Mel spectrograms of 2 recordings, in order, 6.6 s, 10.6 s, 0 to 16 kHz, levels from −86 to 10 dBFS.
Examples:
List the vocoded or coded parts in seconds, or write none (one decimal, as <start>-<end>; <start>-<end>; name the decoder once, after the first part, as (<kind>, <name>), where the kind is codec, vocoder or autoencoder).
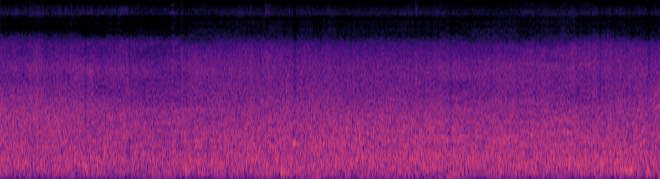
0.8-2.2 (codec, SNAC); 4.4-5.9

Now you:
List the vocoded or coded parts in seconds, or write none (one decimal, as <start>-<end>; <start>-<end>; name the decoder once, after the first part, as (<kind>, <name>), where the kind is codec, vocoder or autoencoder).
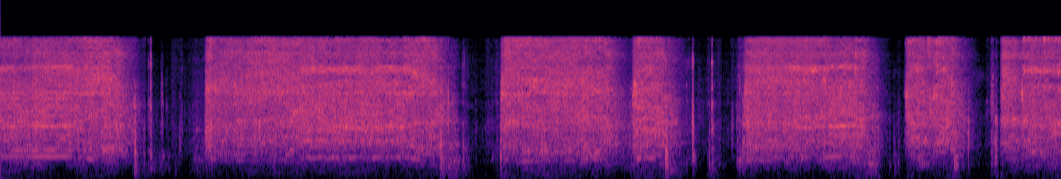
0.0-10.6 (codec, SNAC)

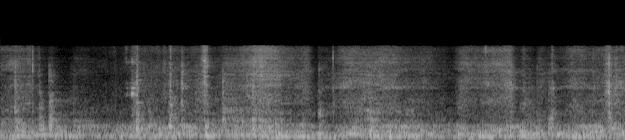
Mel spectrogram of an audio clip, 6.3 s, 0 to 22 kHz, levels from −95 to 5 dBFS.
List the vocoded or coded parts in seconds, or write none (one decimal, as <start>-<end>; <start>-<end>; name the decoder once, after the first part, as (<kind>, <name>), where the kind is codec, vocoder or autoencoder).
0.0-0.9 (codec, SNAC); 1.8-6.3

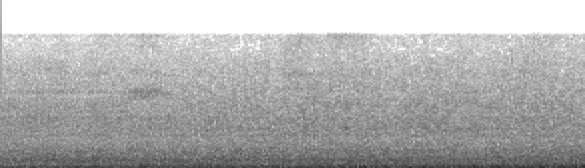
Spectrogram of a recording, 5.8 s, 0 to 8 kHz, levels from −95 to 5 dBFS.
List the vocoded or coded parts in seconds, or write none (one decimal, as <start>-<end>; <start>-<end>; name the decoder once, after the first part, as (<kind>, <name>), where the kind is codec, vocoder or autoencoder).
0.0-1.9 (codec, SNAC); 4.5-4.9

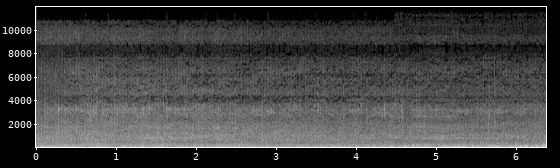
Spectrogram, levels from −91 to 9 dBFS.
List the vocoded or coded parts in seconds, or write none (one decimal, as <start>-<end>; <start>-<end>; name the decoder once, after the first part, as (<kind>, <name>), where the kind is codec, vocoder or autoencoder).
0.0-6.4 (codec, SNAC)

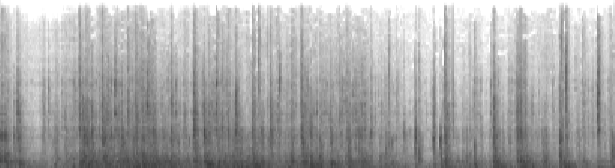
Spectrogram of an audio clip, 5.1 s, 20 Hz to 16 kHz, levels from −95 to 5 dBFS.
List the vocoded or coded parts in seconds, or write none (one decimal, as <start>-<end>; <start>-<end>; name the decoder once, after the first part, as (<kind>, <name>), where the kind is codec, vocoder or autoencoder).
0.0-0.7 (codec, SNAC)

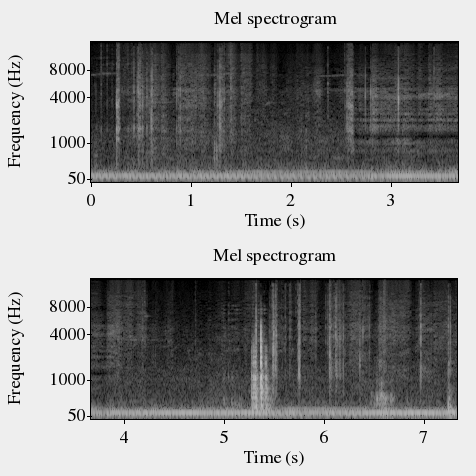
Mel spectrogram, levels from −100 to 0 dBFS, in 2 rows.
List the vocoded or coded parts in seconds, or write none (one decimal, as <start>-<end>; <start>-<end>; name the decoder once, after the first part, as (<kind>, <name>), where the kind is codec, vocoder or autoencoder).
2.6-3.9 (codec, SNAC)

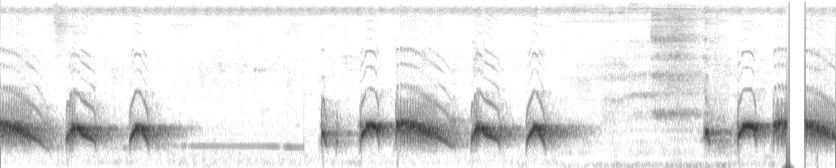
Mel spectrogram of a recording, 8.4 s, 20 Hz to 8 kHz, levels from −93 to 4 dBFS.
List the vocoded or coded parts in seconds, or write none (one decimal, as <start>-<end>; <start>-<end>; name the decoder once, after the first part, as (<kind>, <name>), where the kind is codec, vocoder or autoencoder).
5.6-7.3 (codec, SNAC)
